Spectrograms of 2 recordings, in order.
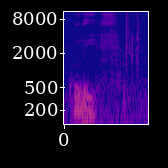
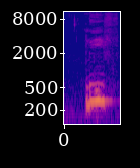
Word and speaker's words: Leif: fall might be pronounced leaf l-e-i-f some kids have and their name is l-e-i-f and they pronounce it leaf or leaf because they're leaves today i'll pronounce this leaf leaf and the fall by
